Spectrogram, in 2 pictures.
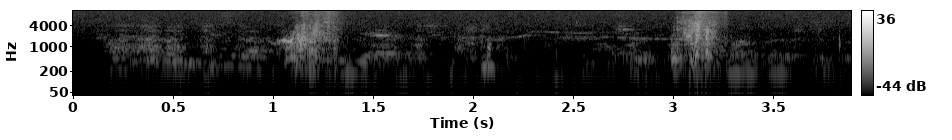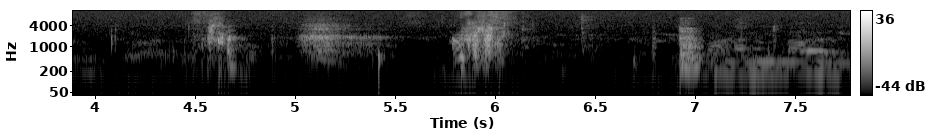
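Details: Griffon puppy sneezing: a run of small, sharp nasal bursts with a little snuffling between them.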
